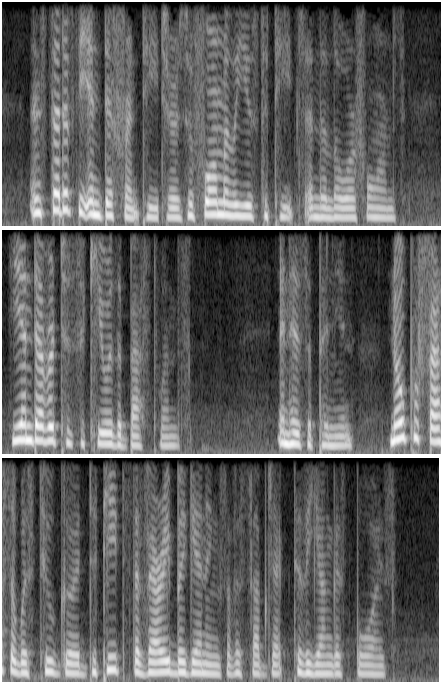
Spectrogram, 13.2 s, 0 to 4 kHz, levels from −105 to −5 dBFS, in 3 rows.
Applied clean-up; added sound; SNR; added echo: none; none; none; none.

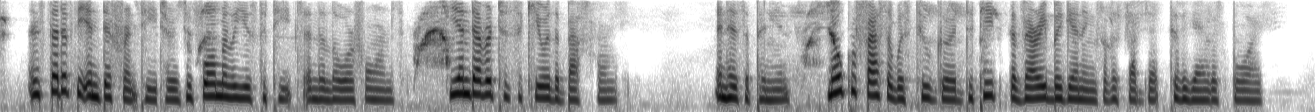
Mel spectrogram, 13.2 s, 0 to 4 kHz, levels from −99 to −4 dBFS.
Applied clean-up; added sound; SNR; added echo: neural mask model Resemble Enhance denoiser.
